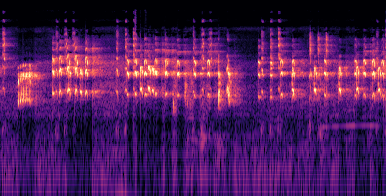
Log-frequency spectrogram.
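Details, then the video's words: A grey-headed swamphen gives harsh, nasal, screeching calls in rapid ragged bursts with a brief pause midway, used as a lure for night bird netting. "tiếng trích ré"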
